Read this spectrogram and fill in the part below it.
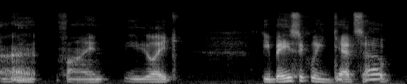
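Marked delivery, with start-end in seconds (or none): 0.0-1.1 groggy, half-asleep, mumbling grumble. Voicing a sleeping character nudged awake: groggy just-woken mumble. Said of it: "The guy kinda stirs a little bit".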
